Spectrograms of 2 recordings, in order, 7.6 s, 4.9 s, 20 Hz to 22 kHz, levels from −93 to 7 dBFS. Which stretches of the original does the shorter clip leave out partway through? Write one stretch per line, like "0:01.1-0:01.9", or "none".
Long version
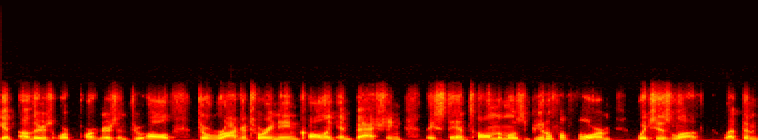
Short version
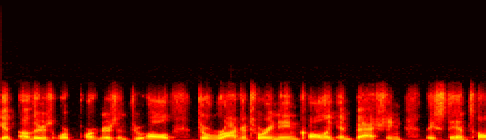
none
